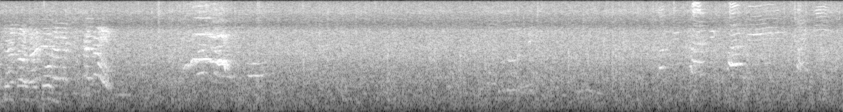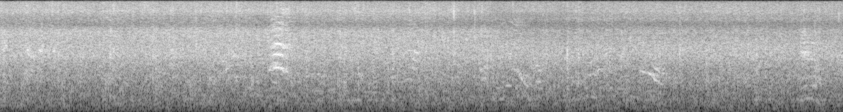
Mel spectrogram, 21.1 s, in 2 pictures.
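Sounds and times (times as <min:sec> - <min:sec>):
steady rain: 0:00.0 - 0:21.0
children shouting: 0:02.2 - 0:03.5, 0:08.2 - 0:10.4, 0:13.3 - 0:14.4.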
